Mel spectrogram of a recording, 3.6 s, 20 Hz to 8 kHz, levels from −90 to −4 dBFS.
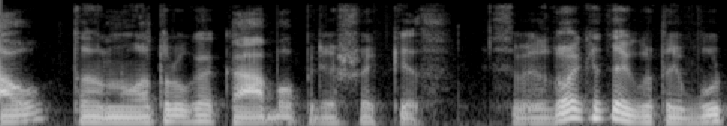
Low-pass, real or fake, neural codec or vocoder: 7.2 kHz; fake; vocoder, 22.05 kHz, 80 mel bands, WaveNeXt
